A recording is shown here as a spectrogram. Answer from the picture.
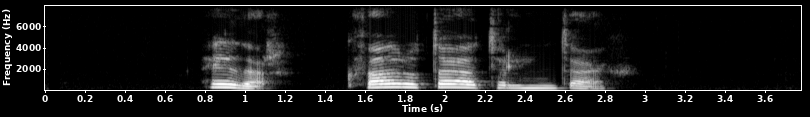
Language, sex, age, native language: Icelandic, female, 14, Icelandic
